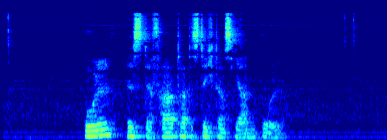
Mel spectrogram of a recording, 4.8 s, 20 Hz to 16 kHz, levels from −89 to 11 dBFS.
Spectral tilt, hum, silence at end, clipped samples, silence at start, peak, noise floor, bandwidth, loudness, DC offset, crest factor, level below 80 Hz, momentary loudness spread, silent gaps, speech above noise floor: -3.5 dB/octave; none; 1.3 s; under 0.1%; 0.1 s; -18 dBFS; -75 dBFS; 11.5 kHz; -37 LUFS; under 0.1%; 24 dB; -72 dBFS; 18 LU; none; 36 dB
